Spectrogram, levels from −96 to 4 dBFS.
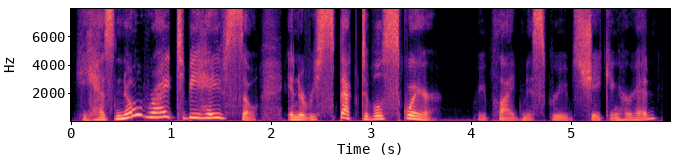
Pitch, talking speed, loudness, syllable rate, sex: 190 Hz, 170 wpm, -20 LUFS, 5.0 syllables/s, female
